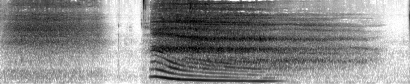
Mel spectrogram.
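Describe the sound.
A person takes a deep breath: a soft, breathy inhale, a brief pause, then a long voiced sighing exhale that slides down in pitch and slowly fades.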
